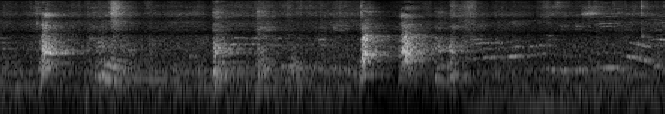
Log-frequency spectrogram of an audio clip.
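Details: Jagdterrier in Brazil during a shift change, giving several sharp, loud barks spaced a second or two apart, mixed with people talking nearby.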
